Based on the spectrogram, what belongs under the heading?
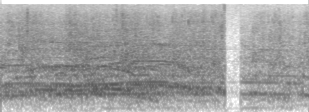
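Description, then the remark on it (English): The single members of an audience clap and cheer in a dense, steady burst of applause that breaks off for a split second near the end, then picks right back up. “Who is single? Round of applause.”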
